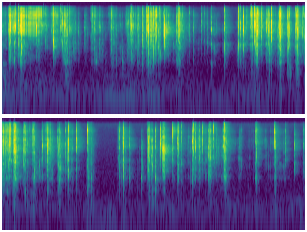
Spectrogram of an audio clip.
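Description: Foil trading-card booster pack wrapper being torn open and crinkled by hand: a run of crackling rustles in irregular bursts, with a short pause about eight seconds in.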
